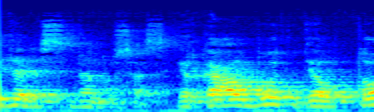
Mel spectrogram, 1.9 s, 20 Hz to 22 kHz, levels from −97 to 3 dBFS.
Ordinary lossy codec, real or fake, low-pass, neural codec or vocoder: MP3, 64 kbps; real; 19.8 kHz; none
